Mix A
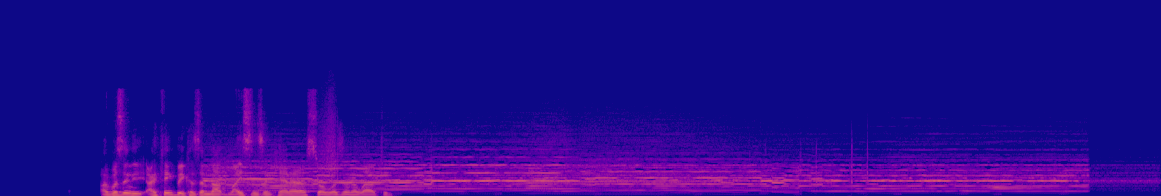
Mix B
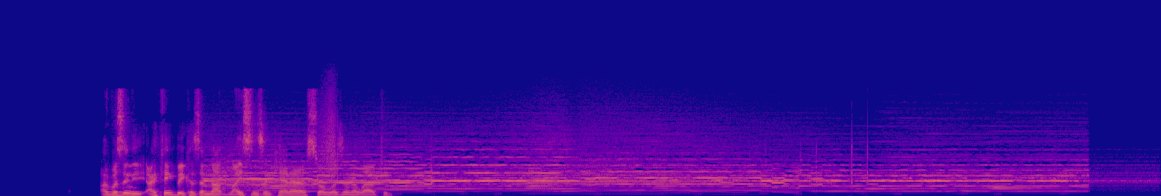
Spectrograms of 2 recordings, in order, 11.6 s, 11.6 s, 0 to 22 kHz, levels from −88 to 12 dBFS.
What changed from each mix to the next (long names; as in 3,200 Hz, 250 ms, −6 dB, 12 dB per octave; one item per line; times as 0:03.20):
background: add parametric band 3,300 Hz −7 dB 0.3 octaves
master: add high-shelf EQ 2,000 Hz +10.5 dB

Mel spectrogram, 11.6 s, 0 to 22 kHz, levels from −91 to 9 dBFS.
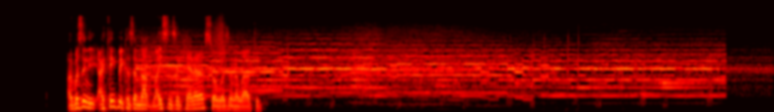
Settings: master: add high-shelf EQ 2,000 Hz −10.5 dB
